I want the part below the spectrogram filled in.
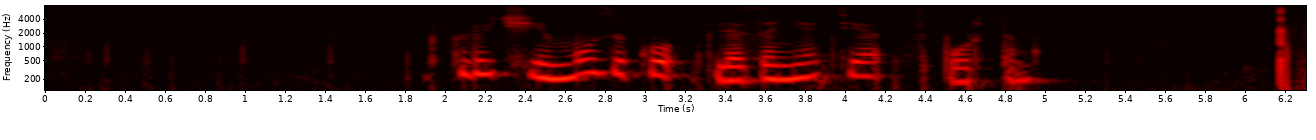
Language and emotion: Russian, neutral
